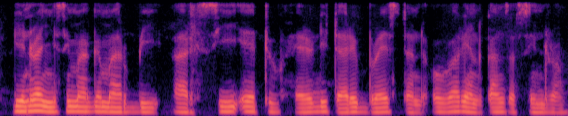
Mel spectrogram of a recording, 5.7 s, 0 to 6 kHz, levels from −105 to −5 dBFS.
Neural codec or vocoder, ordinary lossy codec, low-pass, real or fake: vocoder, 24 kHz, 100 mel bands, Vocos; none; 5.4 kHz; fake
